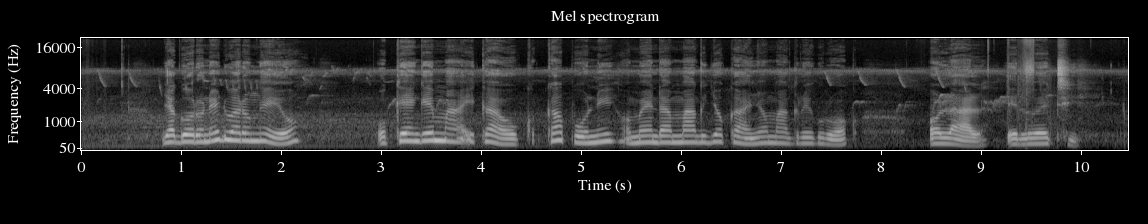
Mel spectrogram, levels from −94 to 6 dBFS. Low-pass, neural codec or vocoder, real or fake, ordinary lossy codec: none; none; real; none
